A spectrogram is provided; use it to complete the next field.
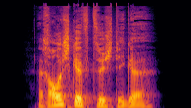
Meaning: inflection of rauschgiftsüchtig: 1. strong/mixed nominative/accusative feminine singular 2. strong nominative/accusative plural 3. weak nominative all-gender singular
- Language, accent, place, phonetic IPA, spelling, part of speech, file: German, Germany, Berlin, [ˈʁaʊ̯ʃɡɪftˌzʏçtɪɡə], rauschgiftsüchtige, adjective, De-rauschgiftsüchtige.ogg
